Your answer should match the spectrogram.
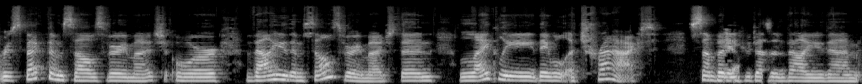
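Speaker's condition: No condition

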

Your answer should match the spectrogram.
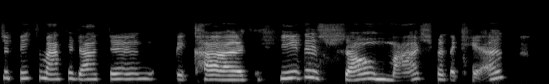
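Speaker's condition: Deafness, acquired at age 4 after ear infection; speech therapist from age six to grade five

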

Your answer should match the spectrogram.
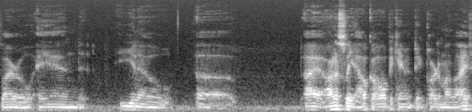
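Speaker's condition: No condition

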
